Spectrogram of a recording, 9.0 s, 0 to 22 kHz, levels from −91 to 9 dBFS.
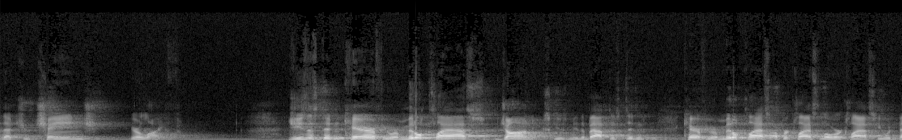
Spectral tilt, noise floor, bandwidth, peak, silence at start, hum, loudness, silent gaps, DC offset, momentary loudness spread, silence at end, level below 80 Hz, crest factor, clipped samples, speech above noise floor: -7 dB/octave; -51 dBFS; 9.2 kHz; 0 dBFS; 0 s; none; -17 LUFS; none; under 0.1%; 16 LU; 0 s; -62 dBFS; 18 dB; under 0.1%; 34 dB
